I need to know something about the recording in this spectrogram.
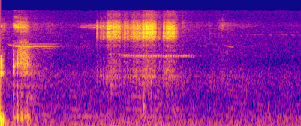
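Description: A short, faint high-pitched whir of a radio-control servo, about a second in and lasting about half a second, as the stick is pushed to the right and the servo swings the trike's control bar down to the right.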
